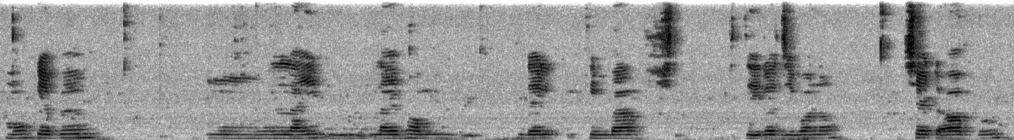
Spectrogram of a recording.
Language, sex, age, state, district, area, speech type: Odia, female, 30-45, Odisha, Sundergarh, urban, spontaneous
